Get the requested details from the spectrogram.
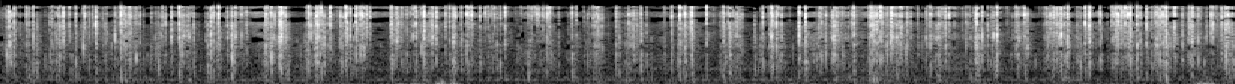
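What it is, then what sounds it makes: Plastic-wrapped snack bar. A small, solid Rice Krispies Treats Chocolatey Chip Cookie Dough bar, sealed in a glossy plastic/foil wrapper, is held in both hands and pressed, tapped and crinkled with fingertips and nails. The result is a continuous stream of bright, crisp crackles and short sharp ticks with almost no low end, each snap dying away instantly.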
